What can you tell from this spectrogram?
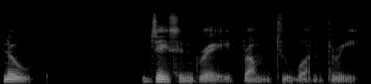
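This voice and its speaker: A man's voice: fairly low pitch, slow pace, gravelly, full character voice. A man voicing a damaged robot that glitches, stutters and repeats words in clipped machine phrasing. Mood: glitching monotone. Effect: glitching robot voice, words breaking and repeating.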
